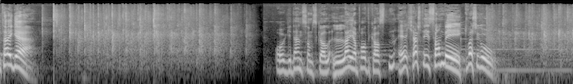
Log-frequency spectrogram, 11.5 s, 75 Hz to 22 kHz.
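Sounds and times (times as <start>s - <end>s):
speech: 0.0s - 0.7s, 5.5s - 10.1s
audience applauding: 1.0s - 5.1s, 9.2s - 11.4s.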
